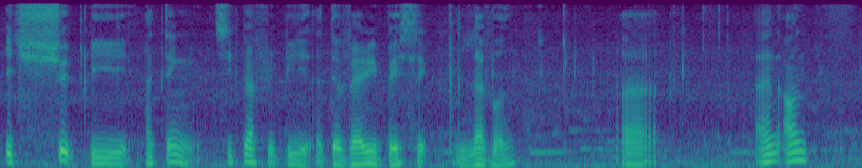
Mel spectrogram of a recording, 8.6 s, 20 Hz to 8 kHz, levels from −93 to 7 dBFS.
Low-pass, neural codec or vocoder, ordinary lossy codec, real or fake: 7.2 kHz; codec, 16 kHz, 8 kbps, FunCodec, trained on Chinese and English, 25 frames a second; none; fake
